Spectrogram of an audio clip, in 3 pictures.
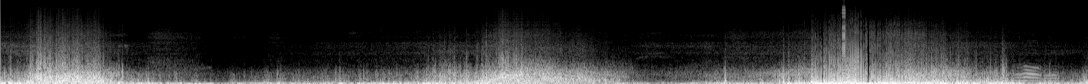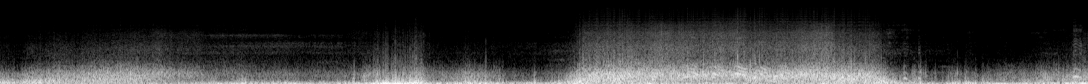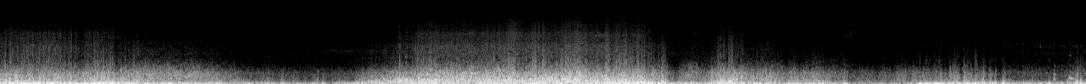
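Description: Wind buffeting an action camera's microphone as a rope jumper swings on the rope under a bridge, the rush swelling and fading in surges every few seconds with each pass of the swing.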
